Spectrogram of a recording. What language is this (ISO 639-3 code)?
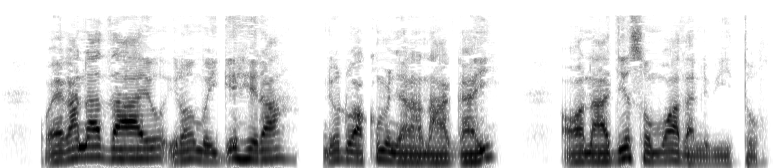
kik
